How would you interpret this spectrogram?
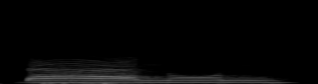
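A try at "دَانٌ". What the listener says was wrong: Pendek. Danun.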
